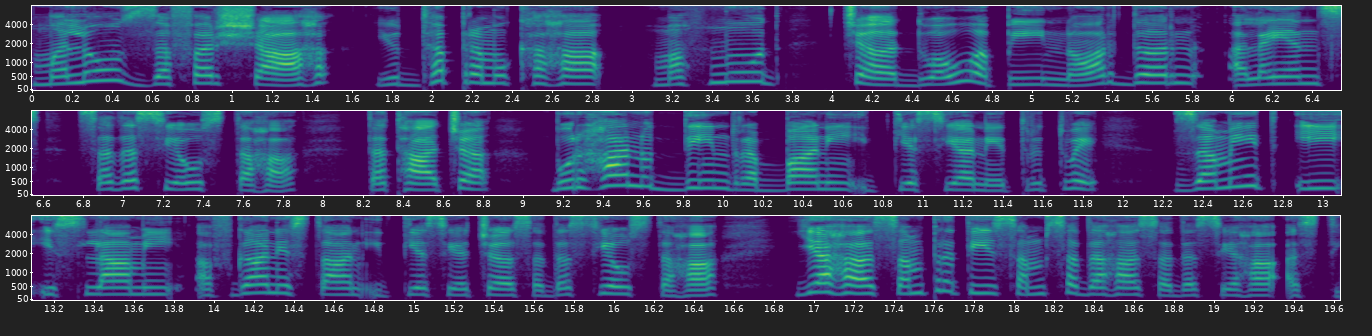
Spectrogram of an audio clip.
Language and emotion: Sanskrit, neutral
